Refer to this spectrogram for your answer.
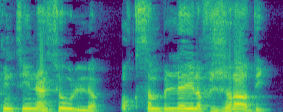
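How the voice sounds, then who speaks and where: The man's pitch rises and falls in an ordinary way. He keeps a moderate pace. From Morocco. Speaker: caller. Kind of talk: casual chat. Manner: animated.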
